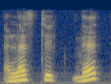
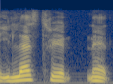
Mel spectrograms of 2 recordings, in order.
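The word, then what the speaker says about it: Elastic Net: 엘라스틱 넷 또는 일러스트릭 넷 이렇게 발음은 두 가지로 하는데, 엘라스틱넷 회귀는 이제 두 모델의 규제를 적절하게 과적합을 방지하면서 중요한 변수를 선택해서 예측 성능을 향상시키고자 만들어진 모델이에요.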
